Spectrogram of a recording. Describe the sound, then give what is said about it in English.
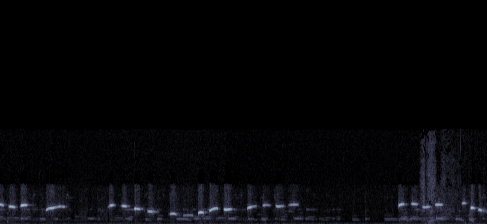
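A man whistles a melody in clear, sliding notes with short pauses between phrases, fairly loud, with no talking over it. “What's he whistling?”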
